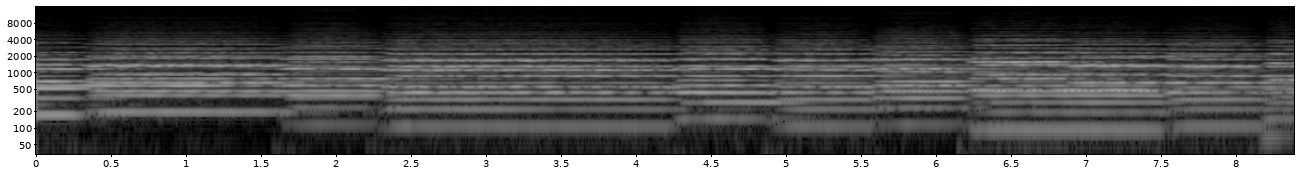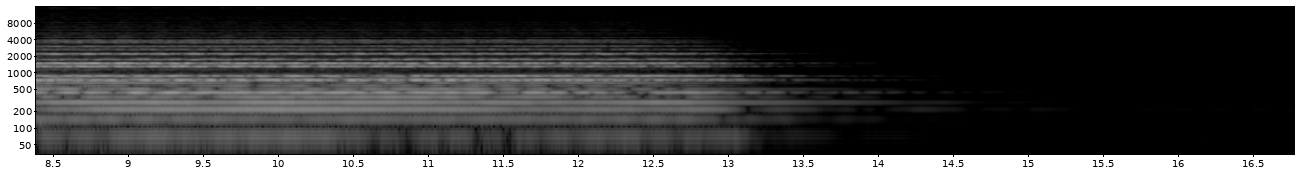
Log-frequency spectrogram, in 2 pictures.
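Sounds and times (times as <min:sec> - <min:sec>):
bassoon playing a carol: 0:00.0 - 0:13.4
oboes playing a carol: 0:00.0 - 0:13.5.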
